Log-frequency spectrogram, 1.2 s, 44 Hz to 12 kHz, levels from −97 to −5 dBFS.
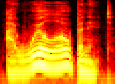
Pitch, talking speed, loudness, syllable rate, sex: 125 Hz, 210 wpm, -16 LUFS, 4.9 syllables/s, male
